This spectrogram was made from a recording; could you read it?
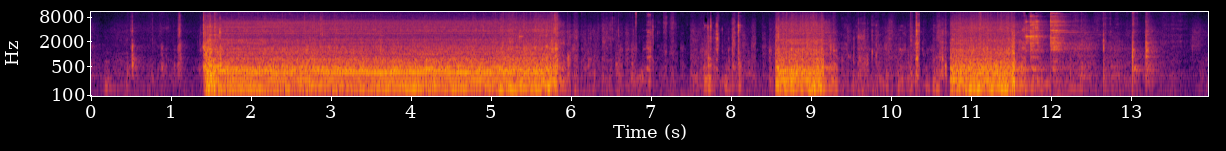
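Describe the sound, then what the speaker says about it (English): A large stationary sander in a workshop refines the edges of a plywood template, running loud and steady for several seconds, then giving shorter bursts of grinding as the piece is worked against it. "put it on the big sander, and just kind of refine what part of these edges I can"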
